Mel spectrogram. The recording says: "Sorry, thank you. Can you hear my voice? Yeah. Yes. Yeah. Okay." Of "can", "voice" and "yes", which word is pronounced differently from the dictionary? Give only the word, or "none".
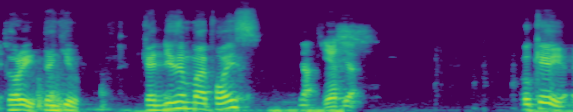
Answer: voice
